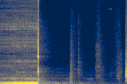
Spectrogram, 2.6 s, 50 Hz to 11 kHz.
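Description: A Wen 4210 drill press motor hums with a strong steady buzz, then cuts off abruptly; faint clicks and brief bursts of mechanical noise follow in the quieter space.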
